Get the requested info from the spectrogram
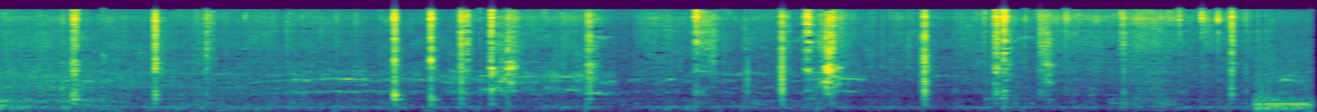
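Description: Metal spatula clinking and scraping against a steel pan while stir-frying, in irregular sharp strikes.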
